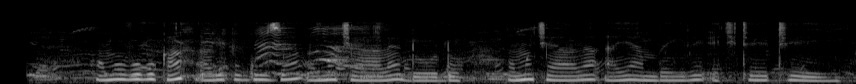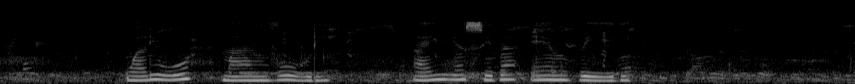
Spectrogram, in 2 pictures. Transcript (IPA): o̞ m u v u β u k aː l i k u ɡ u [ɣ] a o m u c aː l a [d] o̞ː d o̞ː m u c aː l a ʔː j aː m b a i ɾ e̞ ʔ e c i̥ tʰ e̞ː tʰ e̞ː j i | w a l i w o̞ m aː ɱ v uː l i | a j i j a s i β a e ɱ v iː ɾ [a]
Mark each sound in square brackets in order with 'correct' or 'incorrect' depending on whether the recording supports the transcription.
incorrect, correct, incorrect

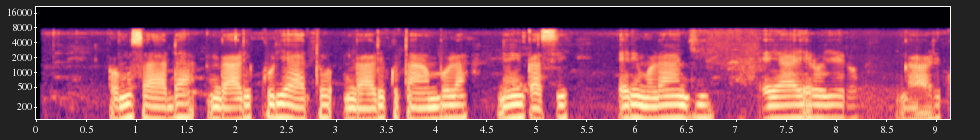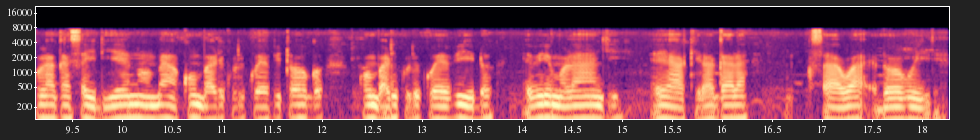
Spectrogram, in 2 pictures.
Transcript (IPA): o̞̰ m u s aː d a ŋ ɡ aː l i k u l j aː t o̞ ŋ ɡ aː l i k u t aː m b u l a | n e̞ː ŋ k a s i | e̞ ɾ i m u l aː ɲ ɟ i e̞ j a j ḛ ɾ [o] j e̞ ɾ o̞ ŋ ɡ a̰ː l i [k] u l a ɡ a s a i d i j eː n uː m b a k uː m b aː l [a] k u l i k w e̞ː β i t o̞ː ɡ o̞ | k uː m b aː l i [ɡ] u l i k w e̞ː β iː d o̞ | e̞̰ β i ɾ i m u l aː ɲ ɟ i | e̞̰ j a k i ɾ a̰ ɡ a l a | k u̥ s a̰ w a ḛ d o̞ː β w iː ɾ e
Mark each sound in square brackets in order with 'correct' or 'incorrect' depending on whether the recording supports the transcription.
correct, correct, incorrect, incorrect

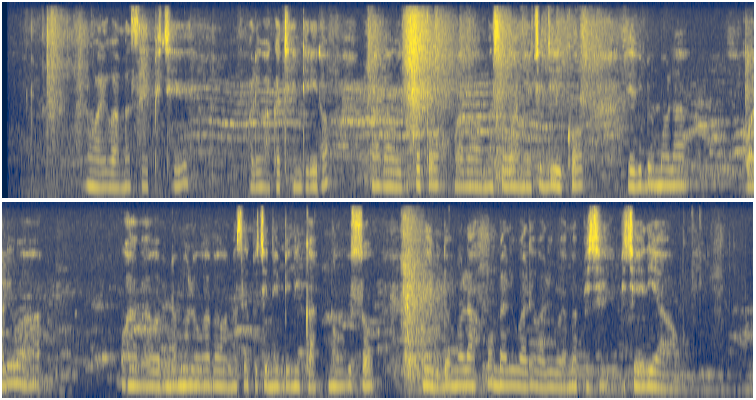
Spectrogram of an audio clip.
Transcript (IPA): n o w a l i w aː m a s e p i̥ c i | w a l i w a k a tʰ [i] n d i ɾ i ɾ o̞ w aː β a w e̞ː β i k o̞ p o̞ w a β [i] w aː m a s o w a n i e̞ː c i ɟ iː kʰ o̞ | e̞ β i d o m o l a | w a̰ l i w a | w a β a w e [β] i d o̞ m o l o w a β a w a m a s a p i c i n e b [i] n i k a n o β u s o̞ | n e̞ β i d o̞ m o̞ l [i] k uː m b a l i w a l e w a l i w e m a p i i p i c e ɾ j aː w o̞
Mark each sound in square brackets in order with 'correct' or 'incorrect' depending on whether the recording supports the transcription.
incorrect, incorrect, correct, correct, incorrect

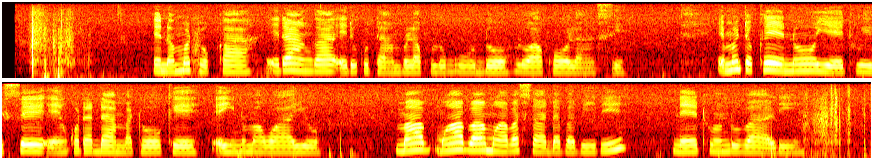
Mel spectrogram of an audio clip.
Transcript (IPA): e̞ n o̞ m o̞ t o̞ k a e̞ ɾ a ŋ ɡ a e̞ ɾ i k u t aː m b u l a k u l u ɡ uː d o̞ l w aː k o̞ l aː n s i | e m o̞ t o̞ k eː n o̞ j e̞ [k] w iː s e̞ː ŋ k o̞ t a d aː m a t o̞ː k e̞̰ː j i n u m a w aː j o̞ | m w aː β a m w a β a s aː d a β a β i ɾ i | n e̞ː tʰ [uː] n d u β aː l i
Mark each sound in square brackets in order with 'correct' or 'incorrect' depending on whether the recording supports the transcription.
incorrect, correct

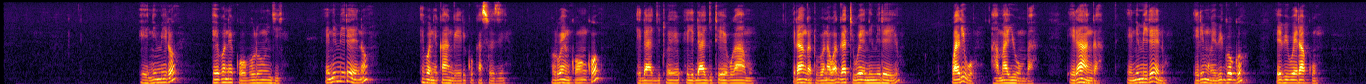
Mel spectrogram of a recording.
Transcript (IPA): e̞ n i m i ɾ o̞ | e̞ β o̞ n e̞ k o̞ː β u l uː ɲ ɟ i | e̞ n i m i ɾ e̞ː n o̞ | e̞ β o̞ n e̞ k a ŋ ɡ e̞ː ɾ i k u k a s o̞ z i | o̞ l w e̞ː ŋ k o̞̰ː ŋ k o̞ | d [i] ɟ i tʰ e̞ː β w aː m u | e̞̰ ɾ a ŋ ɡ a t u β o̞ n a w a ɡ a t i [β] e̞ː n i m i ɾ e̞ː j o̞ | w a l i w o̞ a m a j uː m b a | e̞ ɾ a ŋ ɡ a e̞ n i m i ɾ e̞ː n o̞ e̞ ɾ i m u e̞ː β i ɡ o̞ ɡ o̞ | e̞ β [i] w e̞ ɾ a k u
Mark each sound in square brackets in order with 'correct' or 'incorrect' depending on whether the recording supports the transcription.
incorrect, incorrect, correct

